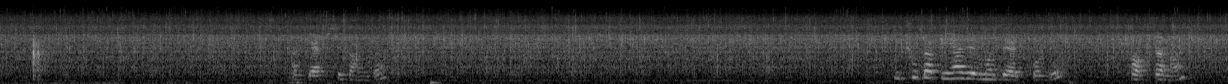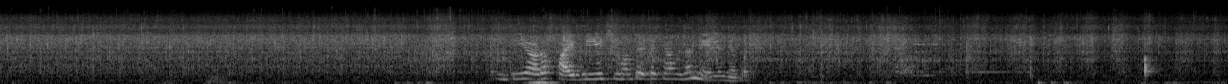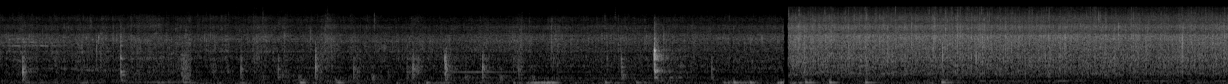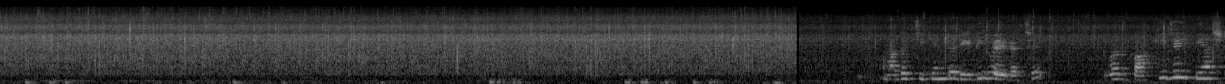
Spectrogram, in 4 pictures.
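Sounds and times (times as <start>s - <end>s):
food sizzling in oil: 0.0s - 49.0s
spatula tapping a pan: 23.7s - 24.0s, 25.7s - 33.0s, 37.0s - 37.6s.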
